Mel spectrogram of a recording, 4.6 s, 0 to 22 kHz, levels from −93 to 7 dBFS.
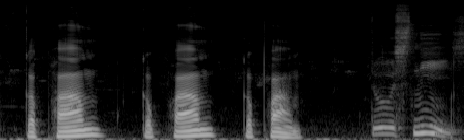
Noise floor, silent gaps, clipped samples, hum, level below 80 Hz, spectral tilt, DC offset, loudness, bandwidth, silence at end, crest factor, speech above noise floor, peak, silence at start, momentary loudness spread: -56 dBFS; none; under 0.1%; none; -60 dBFS; -9 dB/octave; under 0.1%; -32 LUFS; 12.5 kHz; 0.1 s; 18 dB; 25 dB; -14 dBFS; 0.15 s; 15 LU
